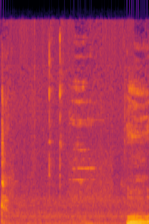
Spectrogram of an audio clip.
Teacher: Oo, of course, is rounded, back, and you can see the height. It is high or close. This is how we describe the primary cardinal vowels number 1, 2, 3, 4, 5, 6, 7, 8.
